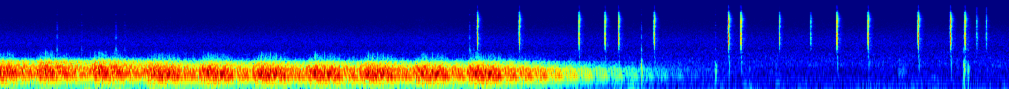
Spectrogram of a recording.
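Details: Simulated sound replicating what a patient hears, made by a tinnitus sound-mimicking program: low rumbling thumps fading into sharp, irregular ear clicks, imitating middle ear myoclonus (stapedius/tensor tympani) clicking.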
